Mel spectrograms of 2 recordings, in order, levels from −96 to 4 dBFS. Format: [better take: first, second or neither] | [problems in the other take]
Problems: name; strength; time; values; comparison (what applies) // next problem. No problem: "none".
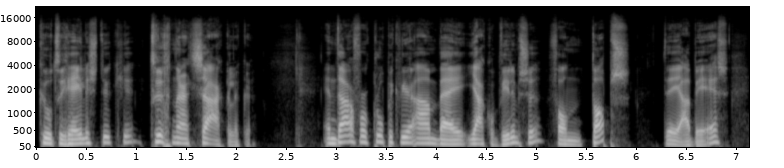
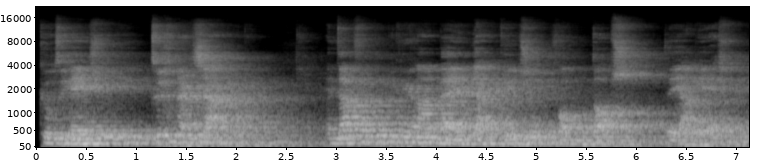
first | off-mic speech; far // room echo; strong; dies away in 2.4 s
